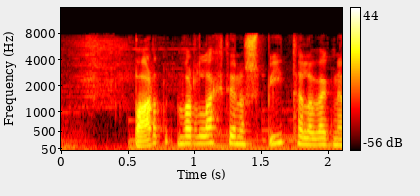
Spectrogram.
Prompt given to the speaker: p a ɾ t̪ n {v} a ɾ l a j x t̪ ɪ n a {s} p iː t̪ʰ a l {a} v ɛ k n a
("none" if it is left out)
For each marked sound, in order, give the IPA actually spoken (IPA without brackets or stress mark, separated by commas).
v, s, a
